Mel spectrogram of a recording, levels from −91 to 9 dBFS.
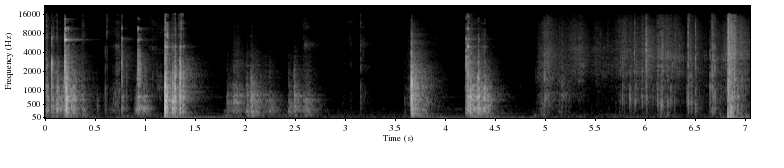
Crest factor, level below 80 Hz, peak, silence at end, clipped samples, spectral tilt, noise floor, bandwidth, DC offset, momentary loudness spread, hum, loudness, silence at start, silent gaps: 30 dB; -56 dBFS; 0 dBFS; 0.05 s; under 0.1%; -2 dB/octave; -67 dBFS; 16.5 kHz; under 0.1%; 26 LU; none; -25 LUFS; 0 s; none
